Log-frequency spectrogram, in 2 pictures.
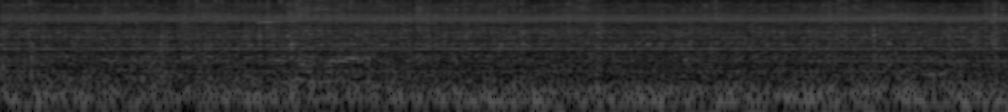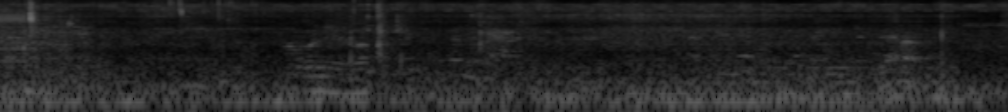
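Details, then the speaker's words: Mahindra Bolero Maxi Truck Plus with a starting problem, new in-tank diesel fuel pump motor assembly fitted, key on for a flow test: steady high hum with faint tones for about five seconds, then cuts out; pump running normally. "இப்போ வந்து diesel டேங்கில் motor பூஸ் மாற்றிருக்கனால இப்போ எவ்வளோ diesel வருதுன்னு check பண்ணிக்கலாம்."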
